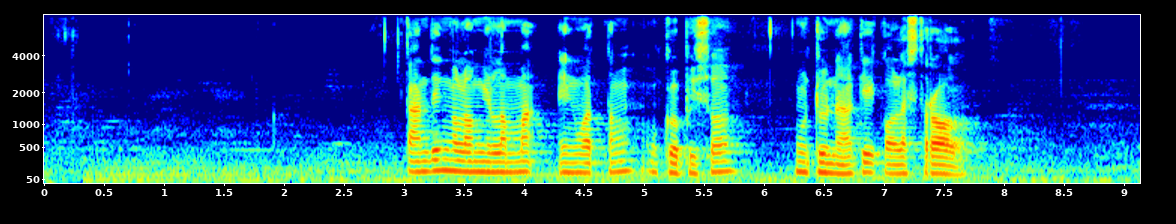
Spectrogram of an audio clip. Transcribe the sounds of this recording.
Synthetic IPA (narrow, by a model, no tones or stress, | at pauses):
kand̪iŋəlɔŋiləmaʔɪŋwət̪əŋuɡ̥ɔ̤b̥i̤sɔŋud̪̥ṳnakekɔlɛst̪ɾɔl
